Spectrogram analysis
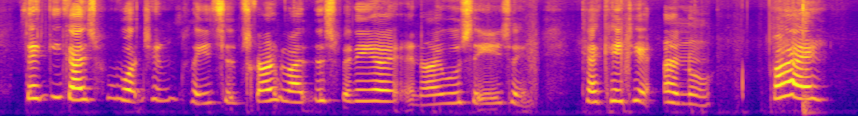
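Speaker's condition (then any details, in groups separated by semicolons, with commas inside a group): Cerebral palsy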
